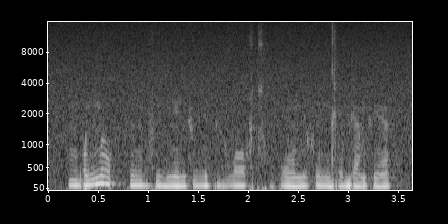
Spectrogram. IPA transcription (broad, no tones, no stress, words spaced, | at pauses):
mbonʲmoːpːĩ mo̤fmʲa̤nʲɛ̃nʲfiː pʲṳvoːft͡sʰo̤p wũmʲufĩ ndiwbʲaːmfʲɛ̃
